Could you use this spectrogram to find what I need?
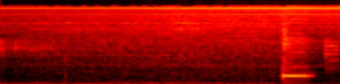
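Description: A telephone keypad tone as a call is dialed: a single short, clear beep rises out of near-quiet line noise, followed by a faint click.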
